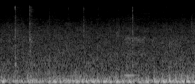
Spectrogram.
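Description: Light rain falls in the Philippines as a soft, steady hiss and patter with low rumbling traffic-like noise underneath, faint and continuous.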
